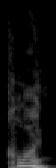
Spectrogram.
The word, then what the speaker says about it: climb: 여기서 I는 그대로 I로 나왔고 B는 발음이 안 나요. 무음이에요. 그래서 소리 안 나서 clim B까지는 쓰지만 clim 그런데 여기다가 사람을 나타내는이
